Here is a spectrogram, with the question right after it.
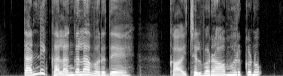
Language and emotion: Tamil, sad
